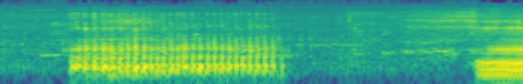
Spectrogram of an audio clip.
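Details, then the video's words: Two sleeping bulldogs snoring while another bulldog checks on them: a low, rattling snore of rapid even pulses lasting about one and a half seconds, then a quiet pause before the next loud snore begins. "Snoring Bulldogs"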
